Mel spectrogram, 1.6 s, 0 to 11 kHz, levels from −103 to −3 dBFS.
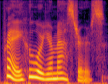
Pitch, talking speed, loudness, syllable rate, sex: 215 Hz, 185 wpm, -14 LUFS, 4.7 syllables/s, female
